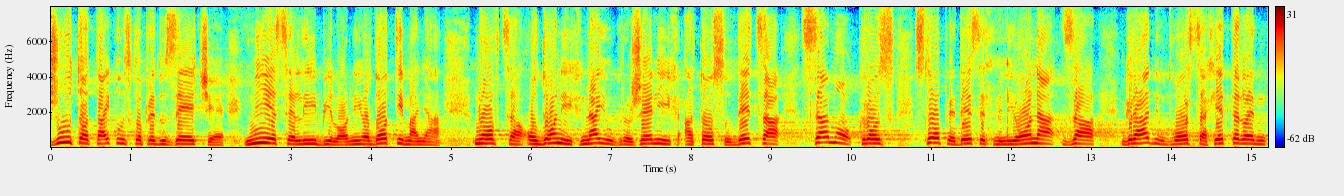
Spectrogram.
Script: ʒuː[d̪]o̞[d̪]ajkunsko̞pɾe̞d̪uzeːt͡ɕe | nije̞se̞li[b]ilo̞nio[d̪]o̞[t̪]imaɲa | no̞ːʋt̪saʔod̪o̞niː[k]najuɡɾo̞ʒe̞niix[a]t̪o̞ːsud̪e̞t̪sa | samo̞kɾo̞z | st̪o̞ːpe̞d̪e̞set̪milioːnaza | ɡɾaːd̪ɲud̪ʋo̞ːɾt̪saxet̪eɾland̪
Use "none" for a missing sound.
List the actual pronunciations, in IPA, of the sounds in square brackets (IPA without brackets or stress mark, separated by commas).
t̪, t̪, b, d̪, t̪, x, a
